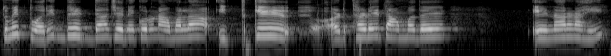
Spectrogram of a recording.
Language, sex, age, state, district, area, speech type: Marathi, female, 18-30, Maharashtra, Amravati, urban, spontaneous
